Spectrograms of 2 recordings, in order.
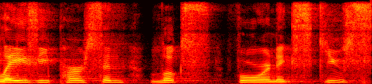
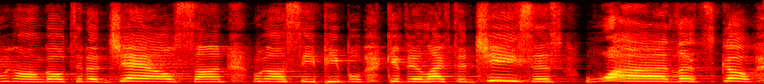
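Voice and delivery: hyped up; 9 semitones higher, 5 dB louder than usual. Retold or imitated. Quoting friend hyped for jail.

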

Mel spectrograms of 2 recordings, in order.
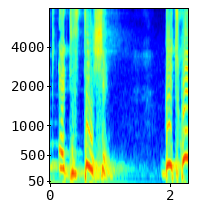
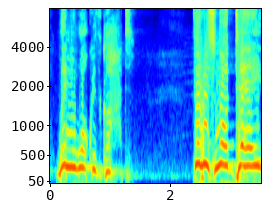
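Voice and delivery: ordinary delivery

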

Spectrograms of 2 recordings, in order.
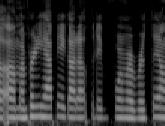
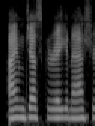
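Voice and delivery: usual speaking voice

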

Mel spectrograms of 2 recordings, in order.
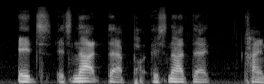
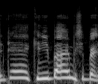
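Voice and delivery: much higher-pitched imitation of a daughter; mock daughter voice, way up high; pleading daughter; faster than usual. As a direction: put on a high kid voice asking dad. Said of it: "I can imagine my daughter".

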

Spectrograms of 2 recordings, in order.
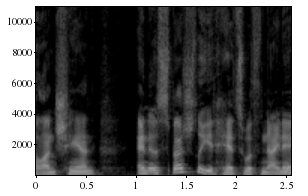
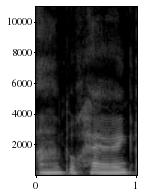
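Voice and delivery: higher, sing-song Luann from King of the Hill; 8 semitones higher than usual. Pretend. Co-host doing Luann from King of the Hill. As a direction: play a sweet Southern niece calling her uncle. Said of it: "Luann from, King of the Hill".

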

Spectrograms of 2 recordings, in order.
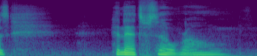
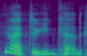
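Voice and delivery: ordinary talk

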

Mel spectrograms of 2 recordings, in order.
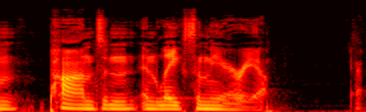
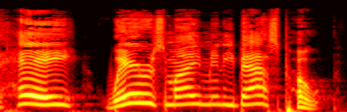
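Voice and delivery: high, loud and slow, demanding; hammed-up irritated call to the store; retold angry demand; 9 semitones higher, 5 dB louder, slower than usual. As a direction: caller demanding his late boat. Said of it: "And I said".

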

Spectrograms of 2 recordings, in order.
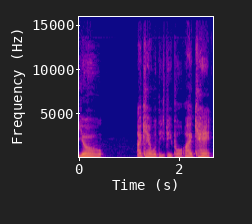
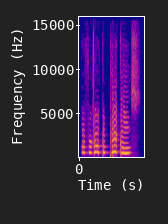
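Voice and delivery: very high, very loud squeal; hammed-up scream of fake horror; mock shriek; 18 dB louder than usual. Cashier parroting pickle complaint, mocking shriek.

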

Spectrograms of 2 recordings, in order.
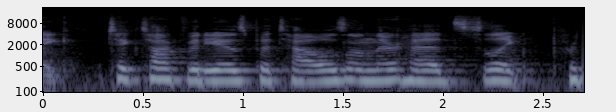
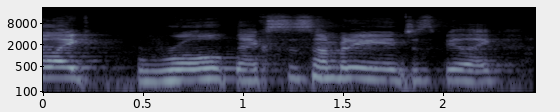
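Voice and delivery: ordinary talk

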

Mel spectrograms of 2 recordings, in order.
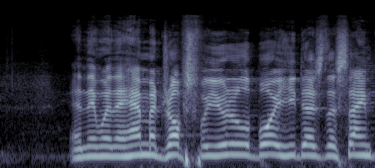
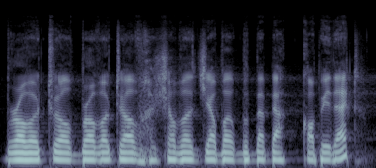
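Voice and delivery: much lower, radio-operator gabble; police radio voice; 10 semitones lower than usual. Retold or imitated. Imitating police on the radio, low gabble. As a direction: rattle it off like a cop on the radio. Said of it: "they're like".

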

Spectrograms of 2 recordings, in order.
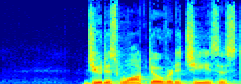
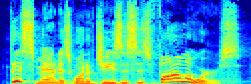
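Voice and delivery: accusing; 8 semitones higher, 4 dB louder than usual. Acted. Servant girl accuses Peter.

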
